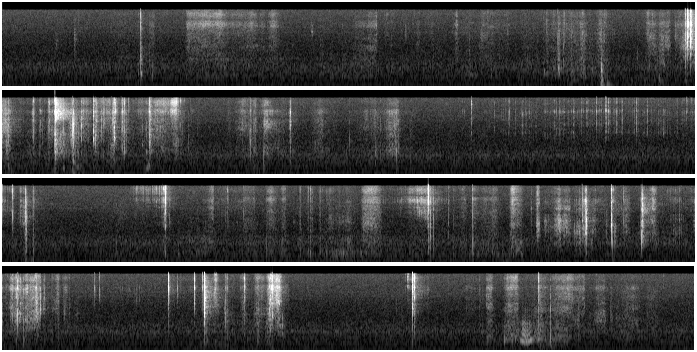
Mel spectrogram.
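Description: Metal tweezers clicking and tapping as paper stickers are peeled off a sticker sheet and pressed down on a page, with short paper rustles and peeling sounds, in irregular clusters.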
